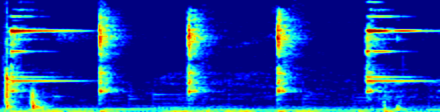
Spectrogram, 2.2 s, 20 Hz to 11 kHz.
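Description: Yamaha PSR SX600 keyboard's built-in metronome ticking steadily at a little over two clicks a second. Every fourth click is a different, higher, ringing one, heard at the start and again near the end.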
